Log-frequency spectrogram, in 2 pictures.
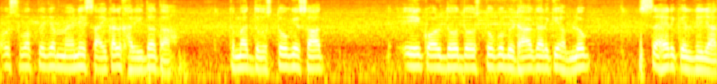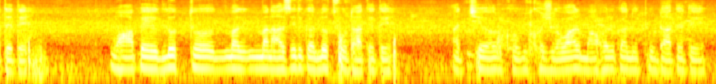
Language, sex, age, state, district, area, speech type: Urdu, male, 30-45, Maharashtra, Nashik, urban, spontaneous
